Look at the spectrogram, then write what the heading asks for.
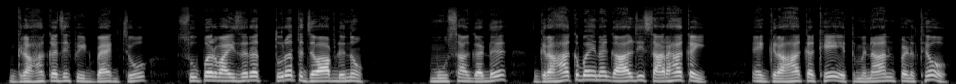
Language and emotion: Sindhi, happy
